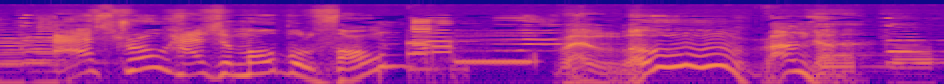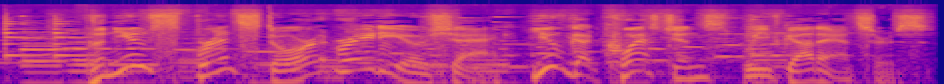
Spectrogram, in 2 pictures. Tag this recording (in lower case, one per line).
music
speech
